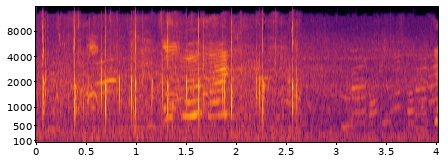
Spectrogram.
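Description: Distant voices calling out across a junior soccer field, with scattered sharp knocks through the first half. From a little before three seconds in it goes quieter, leaving a low steady hum.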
